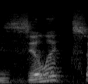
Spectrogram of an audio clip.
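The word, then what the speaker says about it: Xylyx: So this is Earthly Science in Star Wars, and this is posted by Zylix, I think is how you say it. It's X-Y-L-Y-X.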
